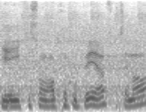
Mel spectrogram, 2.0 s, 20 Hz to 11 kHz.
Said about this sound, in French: Euh, et le bruit que vous entendez, le bruit de fond, en fait, c'est un mélangeur. D'accord. Parce qu'il faut savoir qu'il faut minimum un mélange de 4 heures par jour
